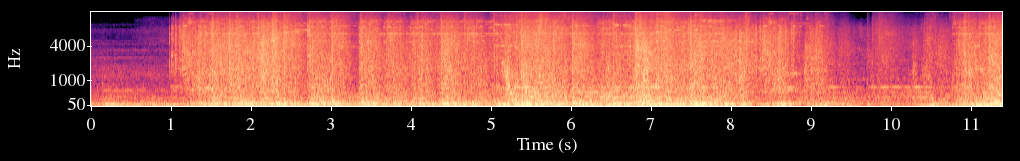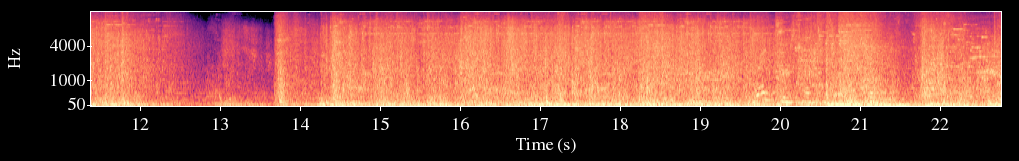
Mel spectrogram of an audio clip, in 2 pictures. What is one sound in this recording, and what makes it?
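Game spell effects and attacks crackle and burst during a fight.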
